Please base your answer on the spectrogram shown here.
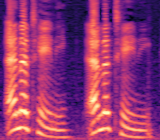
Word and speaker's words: entertaining: enter에서 nt 같이 있죠. 그래서 nt에서 t 소리가 약하게 발음되기 때문에 entertaining이라고도 발음이 되지만 entertaining이라고도 들릴 수 있어요. entertaining.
